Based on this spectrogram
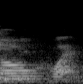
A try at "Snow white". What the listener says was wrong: Yes. Now, try not to pulse. think a little bit more like you're spinning a thread, and Shelby's pulling the thread from you. So, and that's actually your breath. You're just moving forward.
